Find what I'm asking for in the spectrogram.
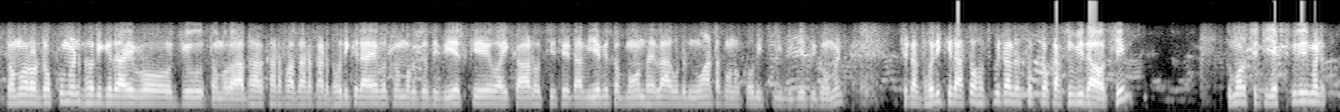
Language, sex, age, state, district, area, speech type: Odia, male, 45-60, Odisha, Nabarangpur, rural, conversation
